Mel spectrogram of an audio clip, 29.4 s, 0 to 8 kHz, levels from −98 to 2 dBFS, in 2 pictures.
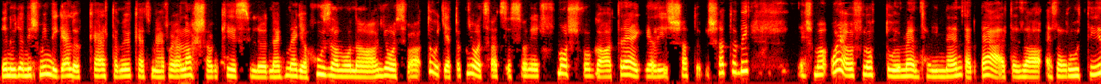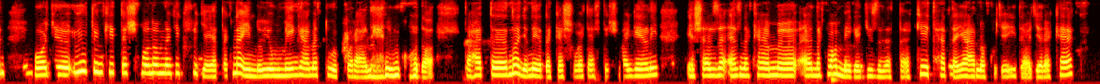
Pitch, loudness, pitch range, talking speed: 200 Hz, -18 LUFS, 180-230 Hz, 155 wpm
